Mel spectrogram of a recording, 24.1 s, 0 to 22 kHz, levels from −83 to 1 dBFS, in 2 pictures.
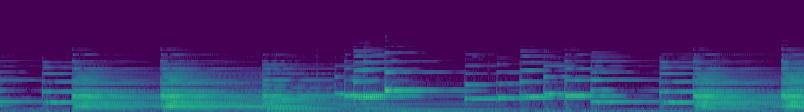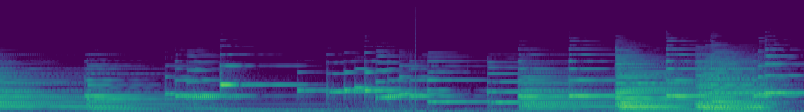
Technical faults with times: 4.75 repeated buffer
18.29 repeated buffer

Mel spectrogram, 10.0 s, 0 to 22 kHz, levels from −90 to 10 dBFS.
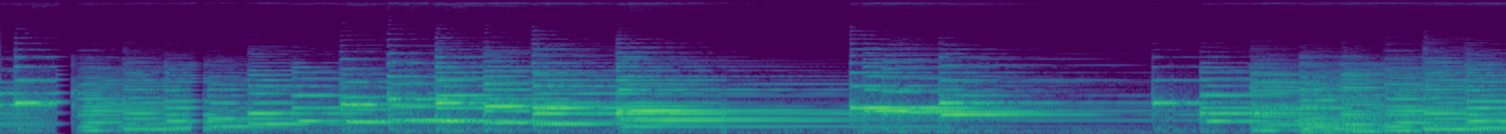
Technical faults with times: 0.37-0.53 burst of packet loss
1.27-1.37 burst of packet loss
4.81-4.85 short concealed packet loss
7.79-7.83 short concealed packet loss

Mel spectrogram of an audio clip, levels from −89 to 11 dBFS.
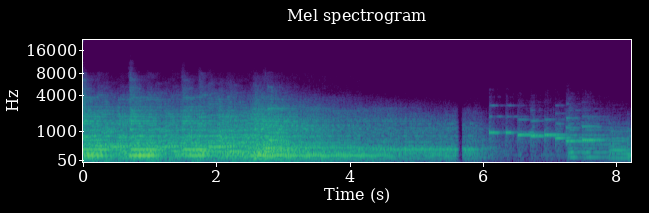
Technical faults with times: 5.61-5.70 burst of packet loss

